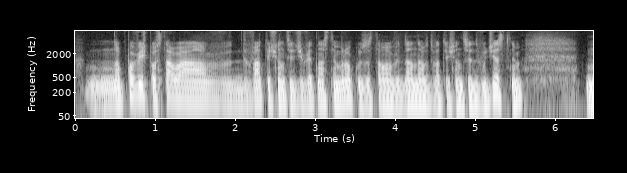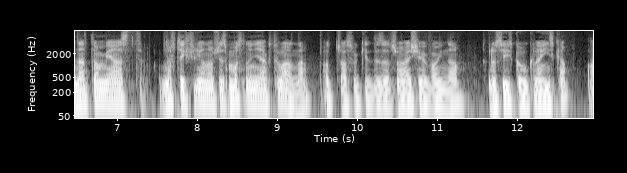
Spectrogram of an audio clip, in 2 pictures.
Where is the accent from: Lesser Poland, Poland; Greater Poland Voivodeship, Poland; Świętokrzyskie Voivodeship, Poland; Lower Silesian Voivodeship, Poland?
Lower Silesian Voivodeship, Poland; Wrocław; drugą powieść przeniosłem do Wrocławia, mojego rodzinnego miasta.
